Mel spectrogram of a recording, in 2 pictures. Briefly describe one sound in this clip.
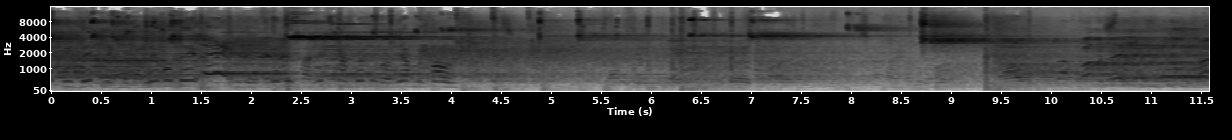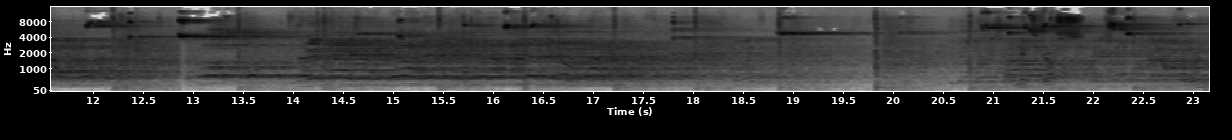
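Sneakers squeak sharply on a hard court.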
